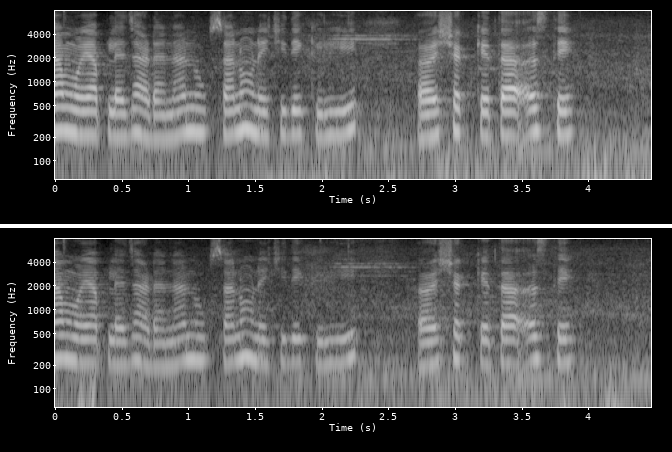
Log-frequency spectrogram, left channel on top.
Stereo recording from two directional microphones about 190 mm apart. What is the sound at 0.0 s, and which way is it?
A woman's voice, 15° left (ahead or behind).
